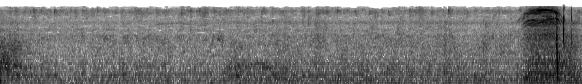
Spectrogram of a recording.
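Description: Faint, steady bubbling of air from a submersible aquarium pump's air line rising through the tank water, over a low hum.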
